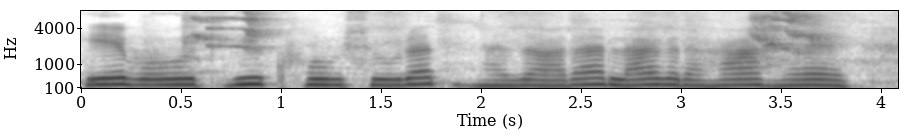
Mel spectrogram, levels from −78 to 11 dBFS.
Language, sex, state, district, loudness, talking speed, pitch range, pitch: Hindi, female, Jharkhand, Palamu, -15 LUFS, 115 wpm, 200-225 Hz, 215 Hz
